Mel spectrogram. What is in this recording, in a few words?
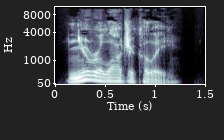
"neurologically", voice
